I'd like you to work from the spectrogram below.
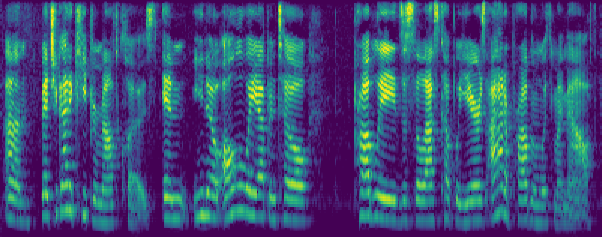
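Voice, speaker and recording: At medium pitch and a normal pace, a pastor's wife in her fifties gives a frank, chatty devotional talk. She fills it with fillers and keeps laughing at herself.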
